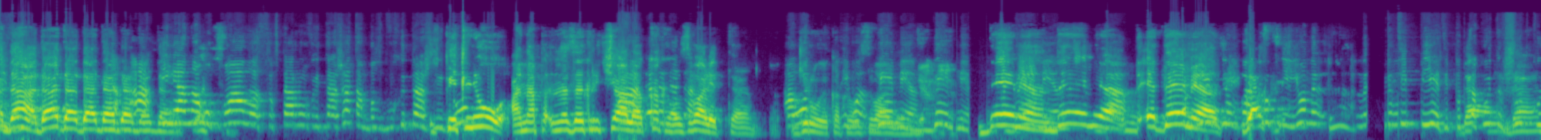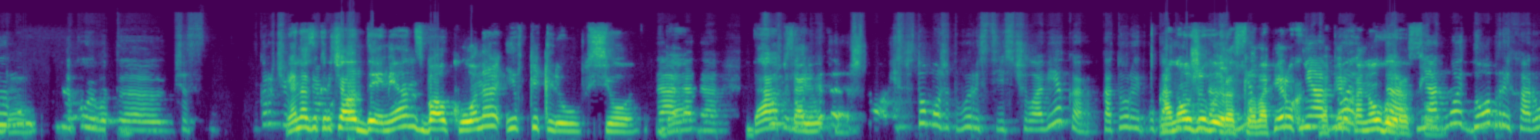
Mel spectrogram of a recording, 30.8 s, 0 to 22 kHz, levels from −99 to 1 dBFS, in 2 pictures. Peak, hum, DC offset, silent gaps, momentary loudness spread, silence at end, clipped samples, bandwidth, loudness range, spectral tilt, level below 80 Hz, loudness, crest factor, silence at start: 0 dBFS; none; under 0.1%; none; 18 LU; 0 s; under 0.1%; 13 kHz; 10 LU; -4.5 dB/octave; -58 dBFS; -14 LUFS; 14 dB; 0 s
